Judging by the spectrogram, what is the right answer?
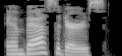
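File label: "ambassadors", English, British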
